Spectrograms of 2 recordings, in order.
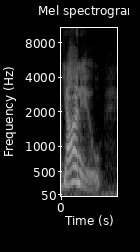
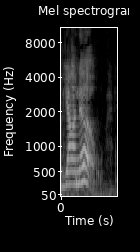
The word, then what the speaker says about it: Yano: Also, I've always said Yanu instead of Yano.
